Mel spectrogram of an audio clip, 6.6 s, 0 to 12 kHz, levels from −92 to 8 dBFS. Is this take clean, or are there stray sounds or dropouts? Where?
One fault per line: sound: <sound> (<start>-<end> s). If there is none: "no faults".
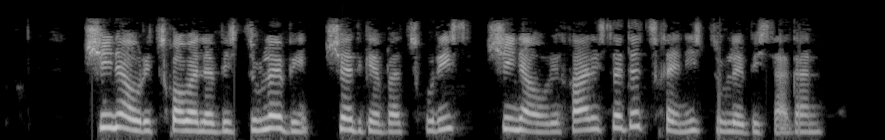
no faults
